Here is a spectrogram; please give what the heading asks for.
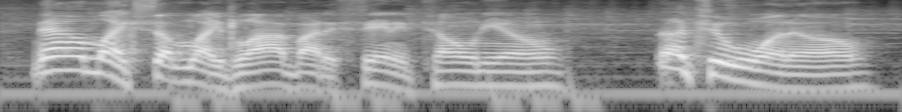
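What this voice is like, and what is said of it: Southern American twang. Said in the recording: “the southern twang”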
